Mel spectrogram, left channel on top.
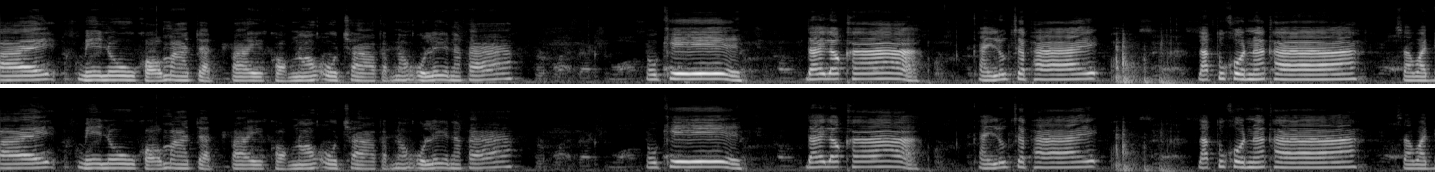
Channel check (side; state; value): right; quieter; 5.8 dB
